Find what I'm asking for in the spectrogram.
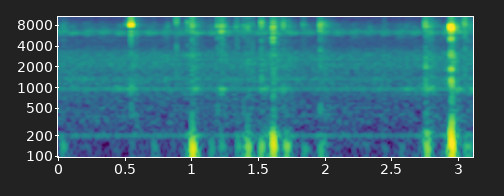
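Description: Keystrokes on a computer keyboard as a site name is typed, a handful of soft, close clicks in short uneven bursts against a quiet room.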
